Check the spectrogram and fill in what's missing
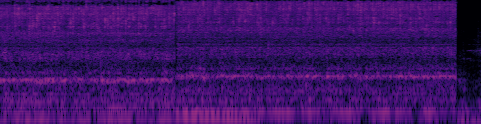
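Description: Tap water runs steadily into a bathroom sink while a face is wetted, a close, continuous rushing stream that cuts off abruptly near the end.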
